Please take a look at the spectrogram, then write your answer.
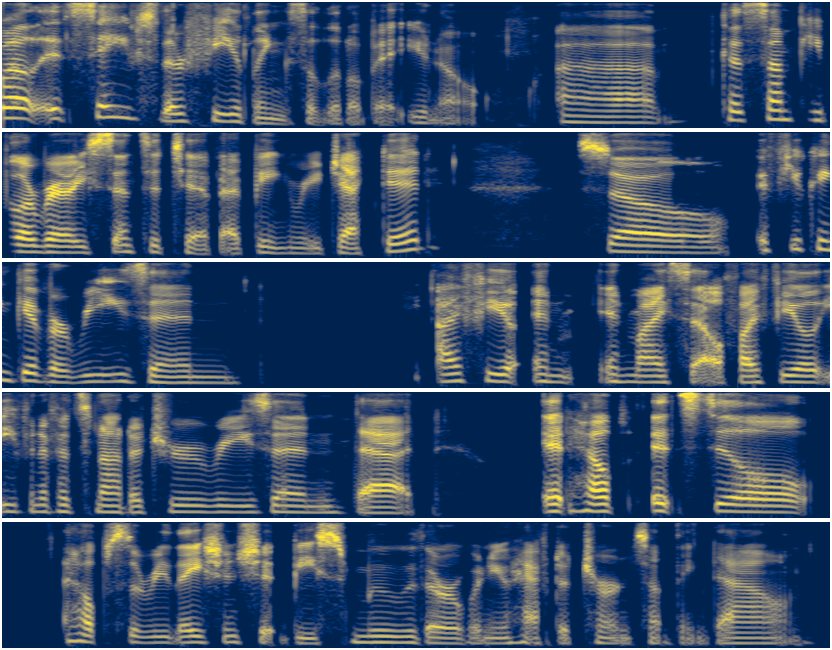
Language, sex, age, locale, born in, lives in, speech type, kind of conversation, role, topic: English, female, 55-59, en-US, United States, United States, conversation, unstructured, none, When do you feel okay saying no, even if it disappoints someone you care about?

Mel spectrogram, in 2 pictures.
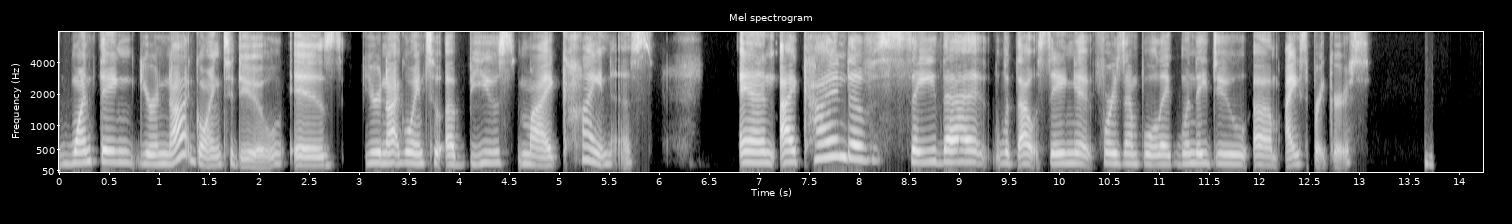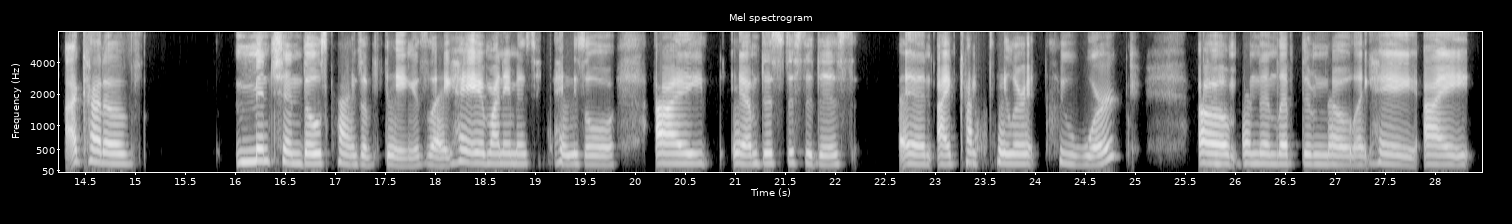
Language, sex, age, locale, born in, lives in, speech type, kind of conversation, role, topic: English, female, 25-29, en-US, United States, United States, conversation, unstructured, none, What does being authentic mean to you?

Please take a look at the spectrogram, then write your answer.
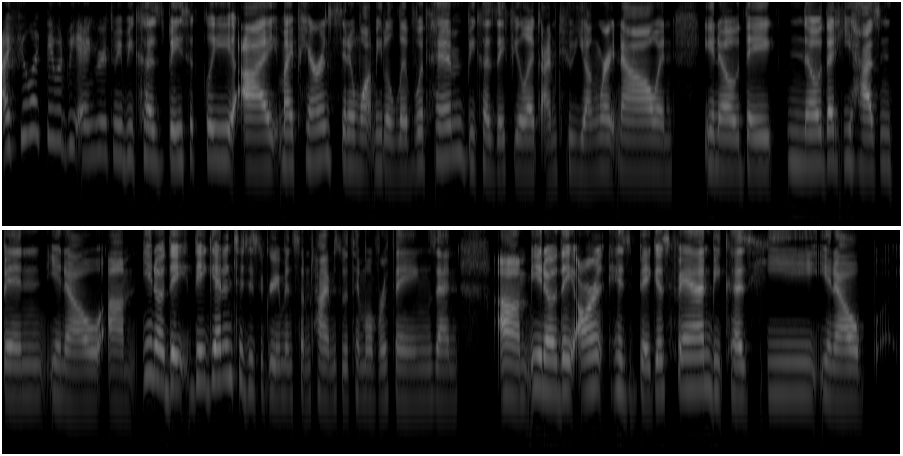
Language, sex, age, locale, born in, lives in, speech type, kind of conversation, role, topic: English, female, 25-29, en-US, United States, United States, conversation, advice, user, How can I start healing after a long-term relationship ended?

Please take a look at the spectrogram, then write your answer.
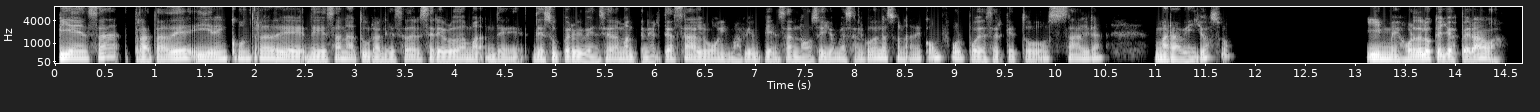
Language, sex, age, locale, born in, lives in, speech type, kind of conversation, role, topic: Spanish, female, 45-49, es-VE, Venezuela, United States, conversation, advice, advisor, ¿Debería aceptar una oferta de trabajo en el extranjero o mantener mi vida actual?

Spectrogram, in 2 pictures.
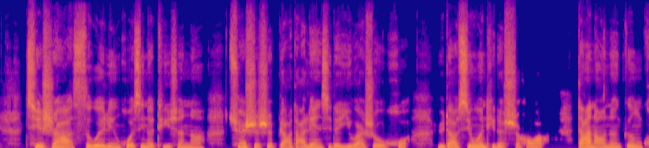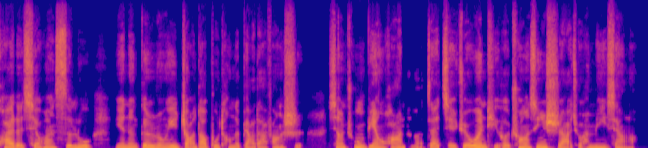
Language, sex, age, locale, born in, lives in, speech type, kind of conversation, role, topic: Chinese, female, 30-34, zh-CN, China, United States, read, expert-assistant, expert, 在上下班路上，有没有什么有趣的语言小练习可以做？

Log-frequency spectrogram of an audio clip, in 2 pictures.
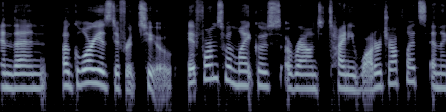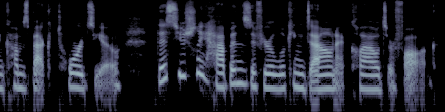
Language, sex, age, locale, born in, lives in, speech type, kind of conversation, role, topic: English, female, 30-34, en-US, United States, United States, read, expert-assistant, expert, Why do rainbows form after it rains?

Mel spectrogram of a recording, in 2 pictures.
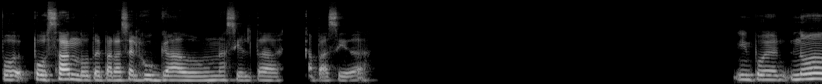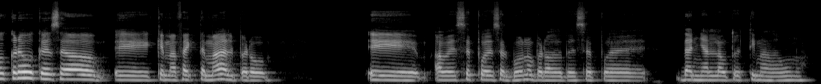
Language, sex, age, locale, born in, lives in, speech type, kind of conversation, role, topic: Spanish, female, 20-24, es-CU, Puerto Rico, United States, conversation, unstructured, none, ¿Cómo te afecta que te juzguen sin conocerte bien?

